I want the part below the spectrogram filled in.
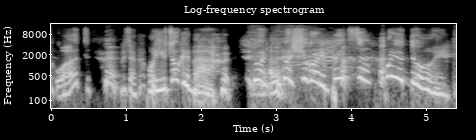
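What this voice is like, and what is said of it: Put-on exaggerated Italian accent. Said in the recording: “That go-to Italian accent.”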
